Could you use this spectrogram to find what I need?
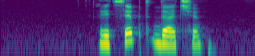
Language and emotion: Russian, neutral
